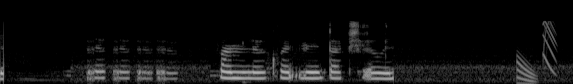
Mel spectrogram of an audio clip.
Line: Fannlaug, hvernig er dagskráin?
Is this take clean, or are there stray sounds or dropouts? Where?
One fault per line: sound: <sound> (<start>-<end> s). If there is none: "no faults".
sound: laugh (0.9-1.8 s)
sound: chirp (5.2-5.6 s)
